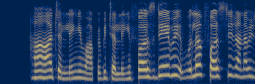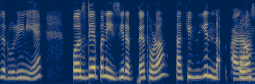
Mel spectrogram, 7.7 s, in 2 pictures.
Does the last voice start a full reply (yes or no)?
no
